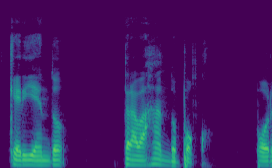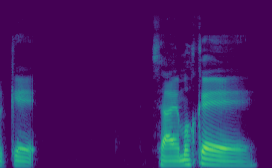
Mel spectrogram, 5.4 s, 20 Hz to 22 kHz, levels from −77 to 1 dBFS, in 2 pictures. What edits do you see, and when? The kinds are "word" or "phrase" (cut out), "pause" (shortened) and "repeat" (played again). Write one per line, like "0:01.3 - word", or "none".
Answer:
0:01.1 - word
